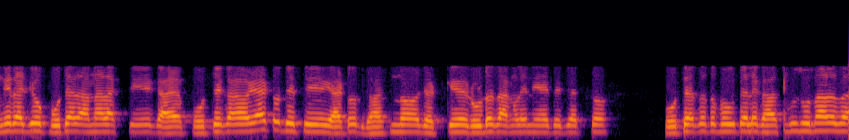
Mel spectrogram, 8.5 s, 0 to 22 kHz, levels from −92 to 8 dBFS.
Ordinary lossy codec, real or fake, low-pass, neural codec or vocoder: none; real; 3.6 kHz; none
